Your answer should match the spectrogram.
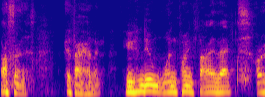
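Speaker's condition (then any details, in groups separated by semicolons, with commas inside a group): Brain injury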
